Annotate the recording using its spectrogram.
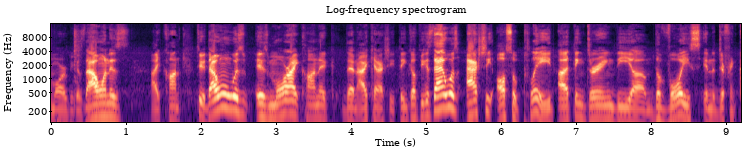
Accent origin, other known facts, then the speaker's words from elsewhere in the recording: Southern California, United States; I grew up in Southern California. I'm still in SoCal.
